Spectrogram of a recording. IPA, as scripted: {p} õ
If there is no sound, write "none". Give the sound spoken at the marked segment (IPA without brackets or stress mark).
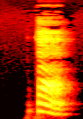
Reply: p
